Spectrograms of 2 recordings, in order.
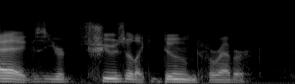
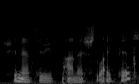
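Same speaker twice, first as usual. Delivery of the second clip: normal talking voice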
